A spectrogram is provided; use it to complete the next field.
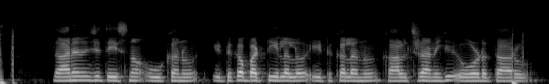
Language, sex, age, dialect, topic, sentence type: Telugu, male, 60-100, Utterandhra, agriculture, statement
